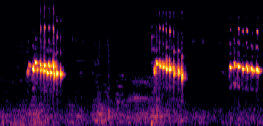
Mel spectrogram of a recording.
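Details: Calling to a male, a breeding-condition female Yellow-vented Bulbul gives three bubbly, slightly falling chatters, each under a second long and spaced by pauses, over faint background hum.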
